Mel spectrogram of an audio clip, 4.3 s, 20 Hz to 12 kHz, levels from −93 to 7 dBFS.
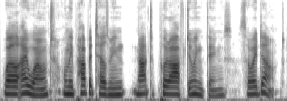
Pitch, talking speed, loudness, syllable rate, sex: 190 Hz, 220 wpm, -18 LUFS, 4.5 syllables/s, female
